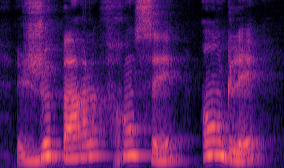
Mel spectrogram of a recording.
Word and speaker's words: parle: Não é parle, tá bom? Apesar de ser o E que tá aí também, como no je, não pronuncia esse E.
